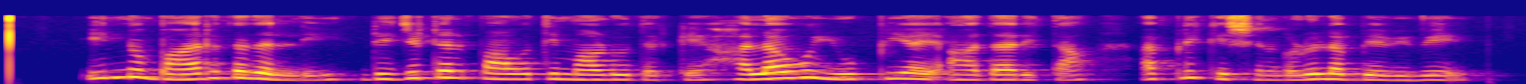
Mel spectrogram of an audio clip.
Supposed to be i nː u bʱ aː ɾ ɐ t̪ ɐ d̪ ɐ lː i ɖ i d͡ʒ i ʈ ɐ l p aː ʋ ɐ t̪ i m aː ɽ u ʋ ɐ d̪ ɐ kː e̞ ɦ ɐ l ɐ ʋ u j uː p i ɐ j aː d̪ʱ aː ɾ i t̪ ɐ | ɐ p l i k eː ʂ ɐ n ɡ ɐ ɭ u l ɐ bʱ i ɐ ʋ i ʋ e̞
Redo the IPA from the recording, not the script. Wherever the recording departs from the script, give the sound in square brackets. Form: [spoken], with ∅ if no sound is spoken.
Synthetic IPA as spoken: i nː u bʱ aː ɾ ɐ t̪ ɐ d̪ ɐ lː i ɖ i d͡ʒ i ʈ ɐ l p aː ʋ ɐ t̪ i m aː ɽ u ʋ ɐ d̪ ɐ kː e̞ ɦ ɐ l ɐ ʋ u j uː p i ɐ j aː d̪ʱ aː ɾ i t̪ ɐ | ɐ p l i k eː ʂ ɐ n ɡ ɐ ɭ u l ɐ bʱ [j] ɐ ʋ i ʋ e̞

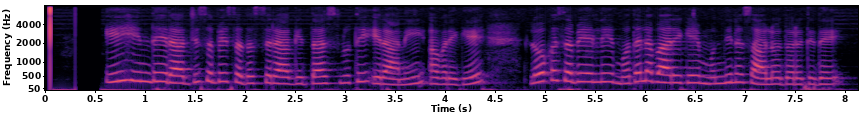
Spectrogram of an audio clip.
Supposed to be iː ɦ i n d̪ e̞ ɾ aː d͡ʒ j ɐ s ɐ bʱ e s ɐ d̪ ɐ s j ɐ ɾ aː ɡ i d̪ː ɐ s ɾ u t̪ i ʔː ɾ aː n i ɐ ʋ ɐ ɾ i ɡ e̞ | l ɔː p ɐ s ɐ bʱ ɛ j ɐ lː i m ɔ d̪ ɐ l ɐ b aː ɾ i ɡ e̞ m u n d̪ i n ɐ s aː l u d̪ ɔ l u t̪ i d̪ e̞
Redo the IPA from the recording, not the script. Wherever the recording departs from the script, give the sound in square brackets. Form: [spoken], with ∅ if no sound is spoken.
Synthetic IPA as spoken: iː ɦ i n d̪ e̞ ɾ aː d͡ʒ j ɐ s ɐ bʱ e s ɐ d̪ ɐ s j ɐ ɾ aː ɡ i d̪ː ɐ s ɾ u t̪ i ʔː ɾ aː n i ɐ ʋ ɐ ɾ i ɡ e̞ | l ɔː [k] ɐ s ɐ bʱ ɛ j ɐ lː i m ɔ d̪ ɐ l ɐ b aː ɾ i ɡ e̞ m u n d̪ i n ɐ s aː l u d̪ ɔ [ɾ] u t̪ i d̪ e̞

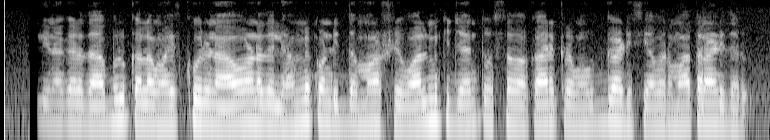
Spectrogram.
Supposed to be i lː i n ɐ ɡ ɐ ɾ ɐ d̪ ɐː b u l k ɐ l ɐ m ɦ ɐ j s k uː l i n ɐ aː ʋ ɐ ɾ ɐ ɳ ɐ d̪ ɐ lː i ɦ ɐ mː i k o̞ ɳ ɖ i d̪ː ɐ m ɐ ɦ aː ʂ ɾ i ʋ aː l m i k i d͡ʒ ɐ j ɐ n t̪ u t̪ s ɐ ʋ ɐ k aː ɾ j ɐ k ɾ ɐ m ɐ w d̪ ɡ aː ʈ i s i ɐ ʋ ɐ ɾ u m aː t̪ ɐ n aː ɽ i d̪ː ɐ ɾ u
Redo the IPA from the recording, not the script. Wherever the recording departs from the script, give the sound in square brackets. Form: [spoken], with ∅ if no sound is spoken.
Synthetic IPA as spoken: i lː i n ɐ ɡ ɐ ɾ ɐ d̪ ɐː b u l k ɐ l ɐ m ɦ ɐ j s k uː l i n ɐ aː ʋ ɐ ɾ ɐ ɳ ɐ d̪ ɐ lː i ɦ ɐ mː i k o̞ ɳ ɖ i d̪ː ɐ m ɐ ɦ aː ʂ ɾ i ʋ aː l m i k i d͡ʒ ɐ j ɐ n t̪ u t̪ s ɐ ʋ ɐ k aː ɾ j ɐ k ɾ ɐ m ɐ [u] d̪ ɡ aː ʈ i s i ɐ ʋ ɐ ɾ u m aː t̪ ɐ n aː ɽ i [d̪] ɐ ɾ u

